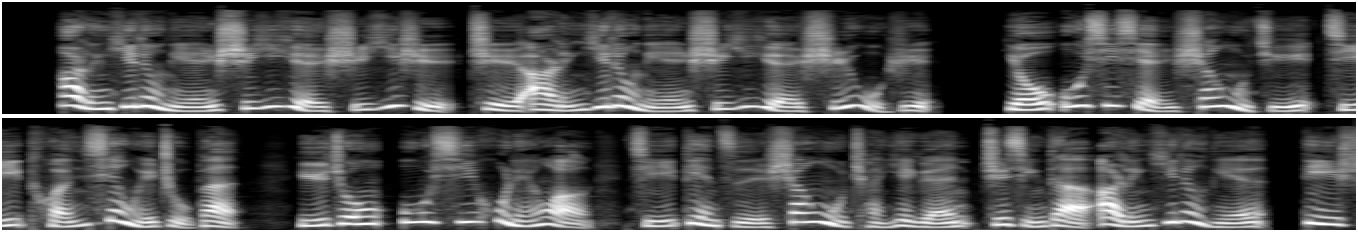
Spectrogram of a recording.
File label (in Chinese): 专题 新闻女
